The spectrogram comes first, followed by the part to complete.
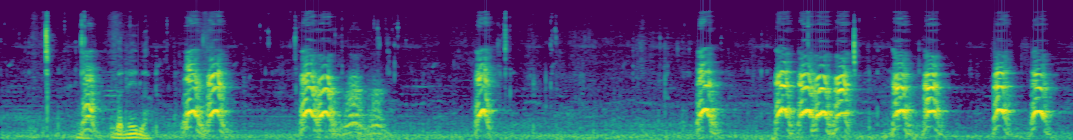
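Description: A dog barking off and on, with single barks and quick runs of three or four barks, the busiest run about eight seconds in.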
